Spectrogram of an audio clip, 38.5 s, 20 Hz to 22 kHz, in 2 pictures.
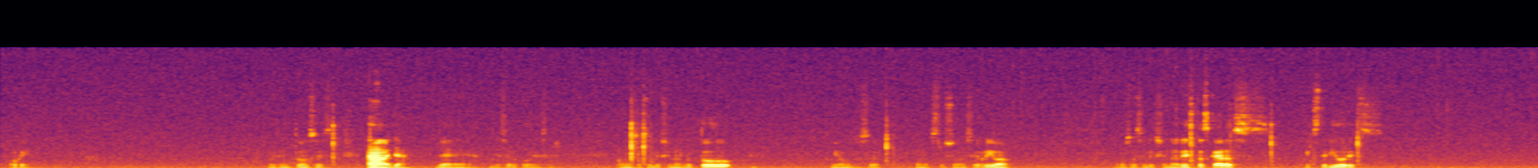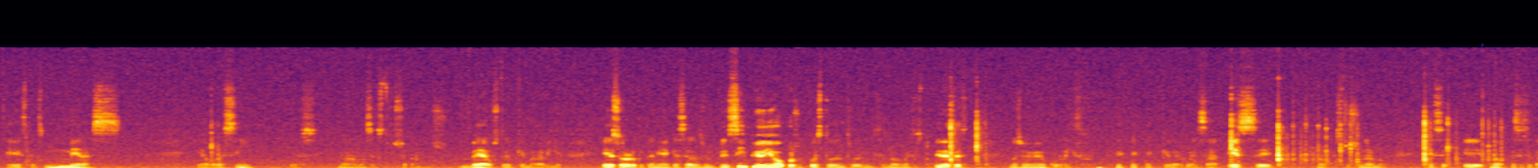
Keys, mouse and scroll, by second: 0.0 scroll down 1, 0.8-1.3 scroll up 1, 2.9 middle click, 3.9 shift+middle click, 4.7-6.0 shift+middle drag, 7.6 a, 8.7-10.2 middle drag, 10.8 e, 12.4 click, 13.4 click, 14.3 right click, 14.7 shift+middle click, 15.3-15.6 shift+scroll up 1, 15.7 shift+middle click, 16.3-16.6 shift+scroll up 2, 17.7 shift+right click, 18.8 shift+right click, 19.3 shift+scroll down 1, 19.8-21.1 middle drag, 21.6 e, 24.7 click, 25.0 scroll down 2, 25.4-26.8 middle drag, 27.0-29.5 middle drag, 29.7 scroll down 2, 30.0 click, 30.8 a, 31.8-33.9 drag, 34.3 e, 35.1 Escape, 35.8 ctrl+z, 36.7 s, 37.0 z, 37.5 Escape.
